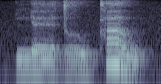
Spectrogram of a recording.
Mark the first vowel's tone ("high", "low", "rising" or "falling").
low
